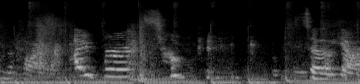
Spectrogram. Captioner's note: laughs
